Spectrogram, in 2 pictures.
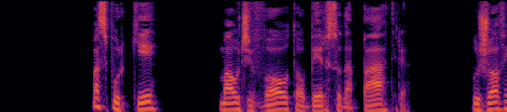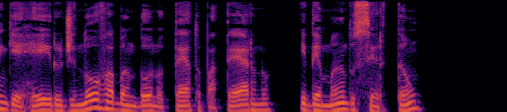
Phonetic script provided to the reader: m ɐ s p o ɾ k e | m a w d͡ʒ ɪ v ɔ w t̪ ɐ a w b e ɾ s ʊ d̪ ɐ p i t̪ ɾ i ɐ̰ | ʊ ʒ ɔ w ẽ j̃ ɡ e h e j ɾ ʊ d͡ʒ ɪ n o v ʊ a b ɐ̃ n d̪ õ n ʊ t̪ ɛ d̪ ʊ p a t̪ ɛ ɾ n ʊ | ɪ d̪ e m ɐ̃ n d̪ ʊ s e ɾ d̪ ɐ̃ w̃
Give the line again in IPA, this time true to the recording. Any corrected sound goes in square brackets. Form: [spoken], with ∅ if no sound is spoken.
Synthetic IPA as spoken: m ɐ s p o ɾ k e | m a w d͡ʒ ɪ v ɔ w t̪ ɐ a w b e ɾ s ʊ d̪ ɐ p [a] t̪ ɾ i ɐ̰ | ʊ ʒ ɔ [v] ẽ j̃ ɡ e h e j ɾ ʊ d͡ʒ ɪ n o v ʊ a b ɐ̃ n d̪ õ n ʊ t̪ ɛ [t̪] ʊ p a t̪ ɛ ɾ n ʊ | ɪ d̪ e m ɐ̃ n d̪ ʊ s e ɾ [t̪] ɐ̃ w̃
